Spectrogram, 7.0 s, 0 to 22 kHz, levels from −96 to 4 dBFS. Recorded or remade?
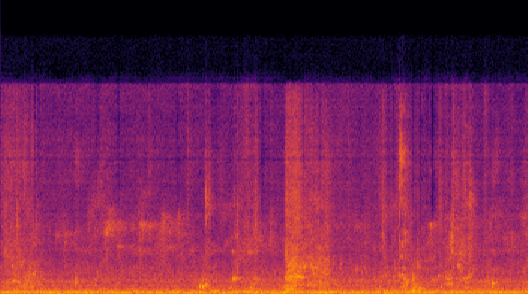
remade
